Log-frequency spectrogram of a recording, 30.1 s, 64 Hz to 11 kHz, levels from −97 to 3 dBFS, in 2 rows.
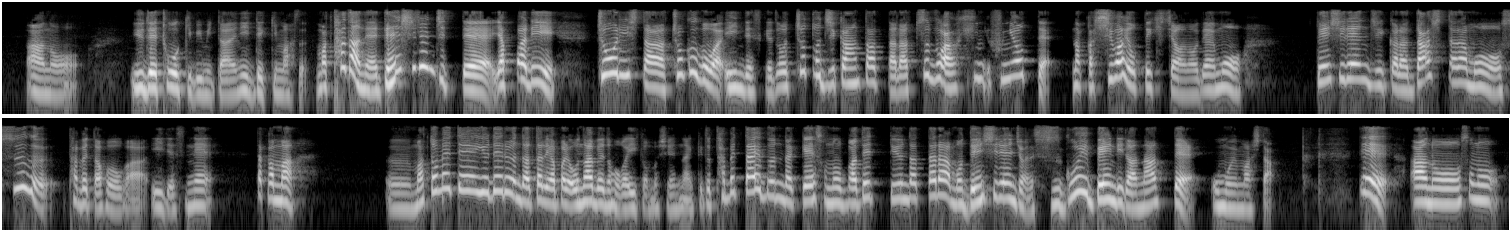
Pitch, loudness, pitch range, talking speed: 235 Hz, -20 LUFS, 200-300 Hz, 380 characters per minute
